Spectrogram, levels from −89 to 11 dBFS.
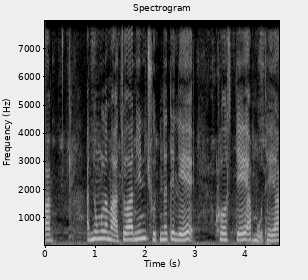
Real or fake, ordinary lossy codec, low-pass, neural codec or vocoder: real; none; none; none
